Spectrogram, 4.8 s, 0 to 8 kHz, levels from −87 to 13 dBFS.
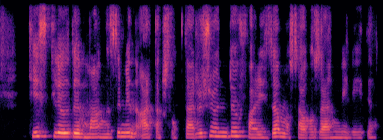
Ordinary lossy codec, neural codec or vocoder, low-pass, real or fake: none; codec, 16 kHz, 8 kbps, FunCodec, trained on LibriTTS, 25 frames a second; none; fake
